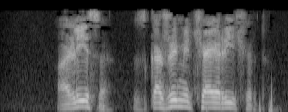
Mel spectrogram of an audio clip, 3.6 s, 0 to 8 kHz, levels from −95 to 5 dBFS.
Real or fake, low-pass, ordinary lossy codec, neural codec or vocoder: real; 7.2 kHz; MP3, 24 kbps; none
